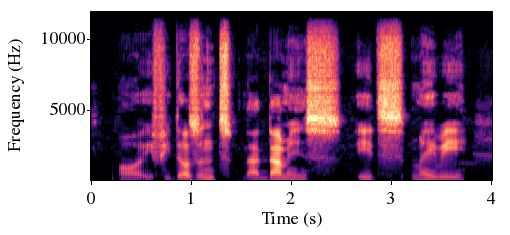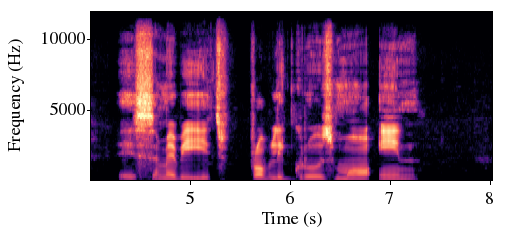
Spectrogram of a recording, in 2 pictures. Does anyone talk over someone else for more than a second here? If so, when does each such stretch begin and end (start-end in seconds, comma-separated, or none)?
none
